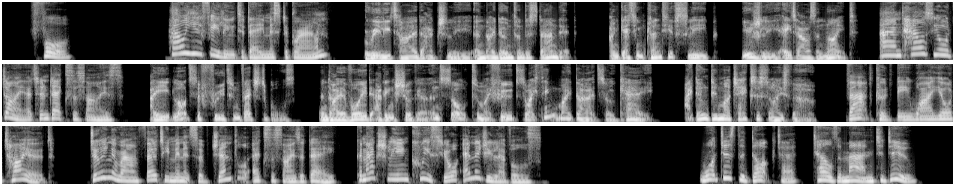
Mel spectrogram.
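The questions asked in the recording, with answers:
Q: What does the doctor tell the man to do?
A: do around 30 minutes of gentle exercise a day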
